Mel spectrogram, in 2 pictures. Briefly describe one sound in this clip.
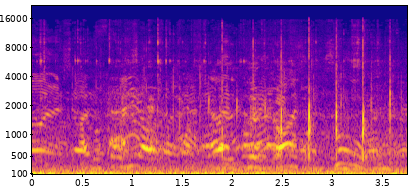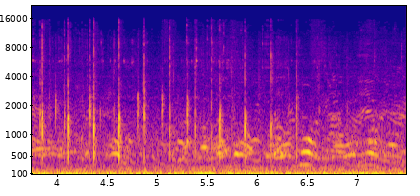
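A group of men clap their hands quickly.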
